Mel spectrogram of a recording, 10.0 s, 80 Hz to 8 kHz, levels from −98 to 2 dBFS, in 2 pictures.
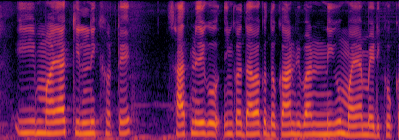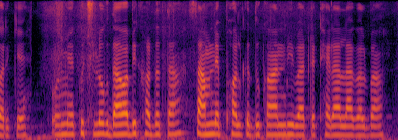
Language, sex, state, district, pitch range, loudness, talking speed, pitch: Bhojpuri, female, Bihar, Gopalganj, 195-220 Hz, -32 LUFS, 200 wpm, 210 Hz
